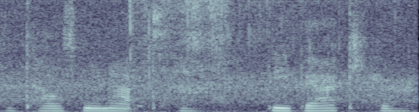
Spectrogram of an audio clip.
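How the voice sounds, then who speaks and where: A middle-aged woman who drives rideshare and vlogs chats off the cuff, musing aloud with a sense of wonder. Her fairly low voice is delivered completely flat at a normal speed. She records on a handheld camera in a moving car with the windows down and later in an open barn, so the audio is noisy with car and wind sounds.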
